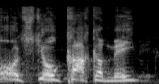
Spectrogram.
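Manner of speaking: clumsy, badly done British accent. Claiming he could sound like anybody, the speaker tries a bad british accent. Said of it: "attempt uh, of a British accent?".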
